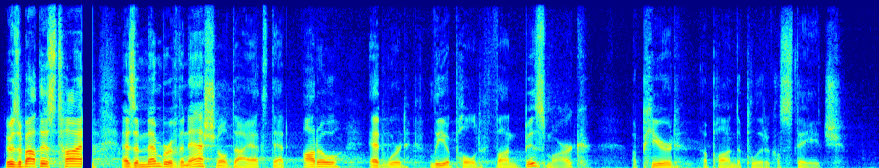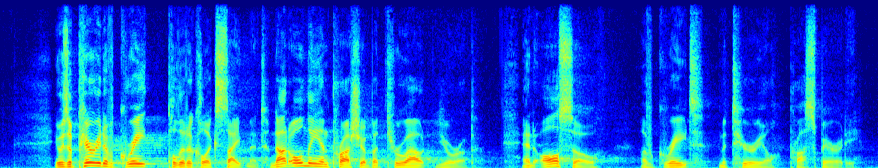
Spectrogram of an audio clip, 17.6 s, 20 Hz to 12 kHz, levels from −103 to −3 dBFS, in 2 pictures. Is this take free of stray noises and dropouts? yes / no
no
